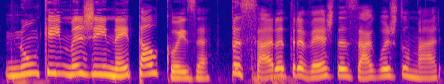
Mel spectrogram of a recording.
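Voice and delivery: ordinary delivery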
